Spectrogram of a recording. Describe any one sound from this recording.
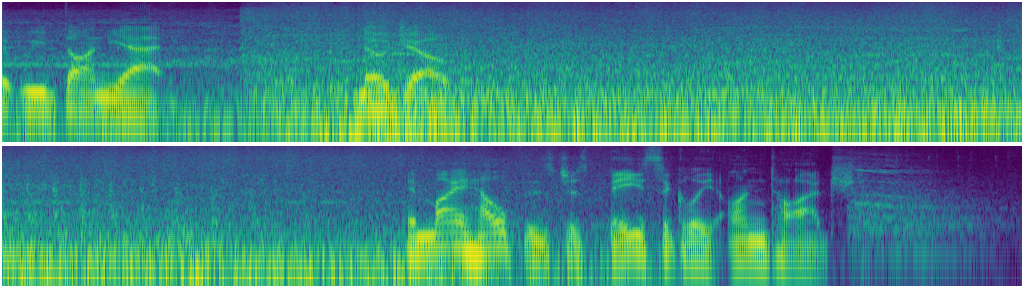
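A dragon lets out loud, wavering roars.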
